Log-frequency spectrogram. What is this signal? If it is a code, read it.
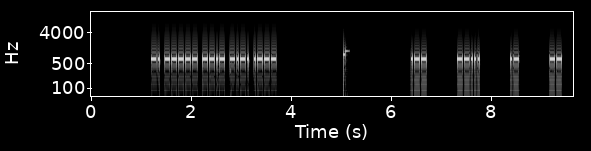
Morse code, heard as a keyed tone, about 36 wpm, spaced as for 19 wpm, 700 Hz. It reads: N0QCJ W7AM
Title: USA Call Signs - 5 Characters - 6x Character Spacing - 35wpm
